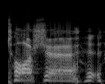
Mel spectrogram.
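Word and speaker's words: tosher: Tosha! – Yeah, and you have to say it like that. Tosha!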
